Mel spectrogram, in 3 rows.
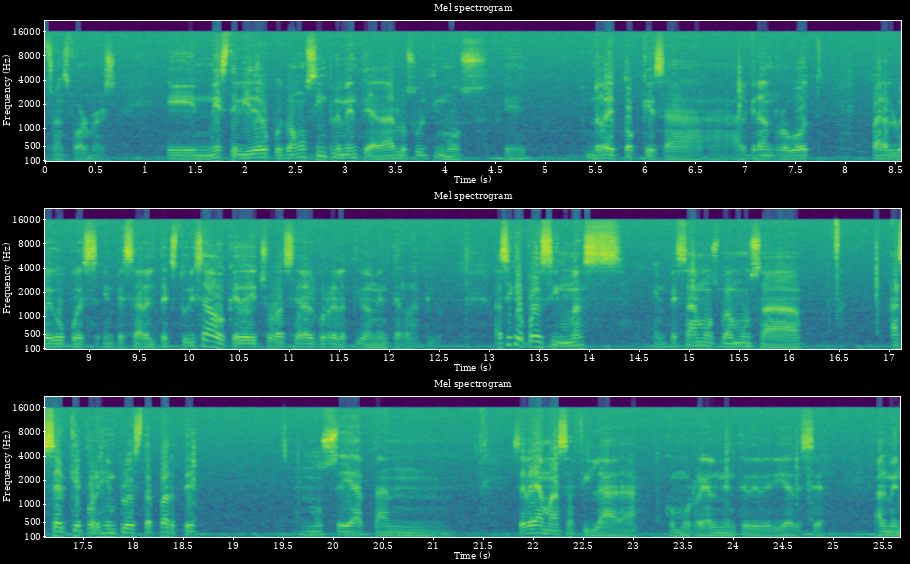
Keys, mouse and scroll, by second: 0.0-3.0 middle drag, 5.6-6.2 scroll up 2, 7.4 shift+middle click, 16.5-16.9 ctrl+scroll up 3, 17.2 shift+middle click, 19.0 shift+middle click, 20.2 shift+scroll down 1, 22.7 shift+middle click, 24.8 ctrl+r.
